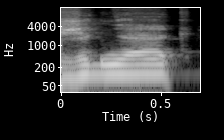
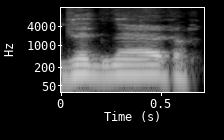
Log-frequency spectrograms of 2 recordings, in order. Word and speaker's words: Gignac: It's pronounced the jigs up, just like my last name is pronounced Gignac. We pronounce it Gignac. It's always been that way.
